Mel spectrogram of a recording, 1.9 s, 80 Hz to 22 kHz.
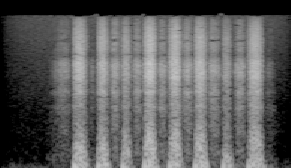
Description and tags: Sonido: 19
Etiquetas: Sniff Audio UNAD
Descripción: Captura sonido de Snifeo
Canales: 1
Bit D.: 16 Bits
Duración: 00:00:01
